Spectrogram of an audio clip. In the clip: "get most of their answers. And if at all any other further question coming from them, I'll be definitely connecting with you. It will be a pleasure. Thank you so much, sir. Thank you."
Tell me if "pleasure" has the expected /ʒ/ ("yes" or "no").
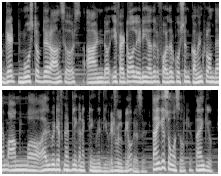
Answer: no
